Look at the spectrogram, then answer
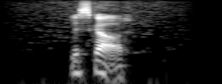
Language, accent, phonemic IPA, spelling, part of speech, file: English, UK, /lɪsˈkɑːɹd/, Liskeard, proper noun, En-uk-Liskeard.ogg
- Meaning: A market town and civil parish with a town council in east Cornwall, England (OS grid ref SX2564)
